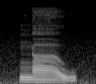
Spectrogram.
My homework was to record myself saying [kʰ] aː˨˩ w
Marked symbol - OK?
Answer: no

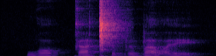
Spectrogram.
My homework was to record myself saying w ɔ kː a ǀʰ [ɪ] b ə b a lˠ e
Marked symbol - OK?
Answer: no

